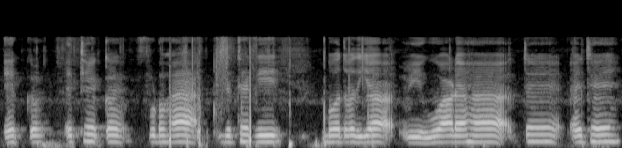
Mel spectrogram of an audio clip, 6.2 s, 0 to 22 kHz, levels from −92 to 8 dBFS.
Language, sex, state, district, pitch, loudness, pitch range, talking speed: Punjabi, male, Punjab, Kapurthala, 175 Hz, -19 LUFS, 170-180 Hz, 145 wpm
